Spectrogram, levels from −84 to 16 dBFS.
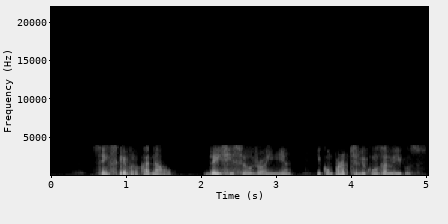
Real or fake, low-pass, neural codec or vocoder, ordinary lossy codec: fake; 7.2 kHz; codec, 16 kHz in and 24 kHz out, 0.9 kbps, LongCat-Audio-Codec, fine tuned four codebook decoder; AAC, 16 kbps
